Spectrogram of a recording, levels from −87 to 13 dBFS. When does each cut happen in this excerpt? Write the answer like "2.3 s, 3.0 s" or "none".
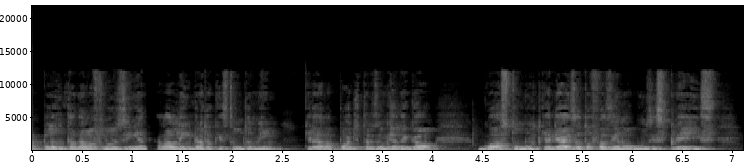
1.1 s, 1.7 s, 2.1 s, 2.8 s, 3.6 s, 5.1 s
